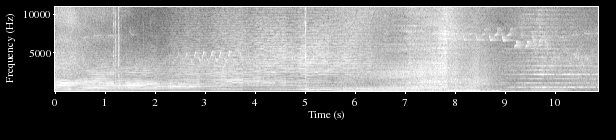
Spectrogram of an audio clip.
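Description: A car engine turns over and revs, then the vehicle pulls away, a steady hum rising into louder acceleration before easing off.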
